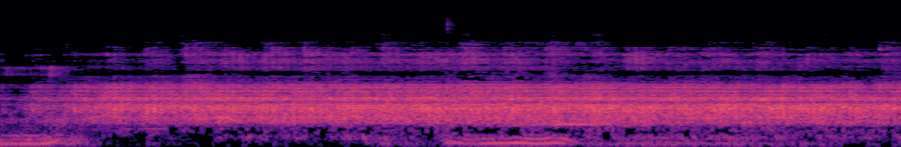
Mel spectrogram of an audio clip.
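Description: A steady, even hiss that swells in over the first second and then holds level.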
